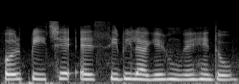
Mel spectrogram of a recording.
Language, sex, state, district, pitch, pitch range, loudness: Hindi, female, Uttar Pradesh, Etah, 235 Hz, 230-250 Hz, -14 LUFS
